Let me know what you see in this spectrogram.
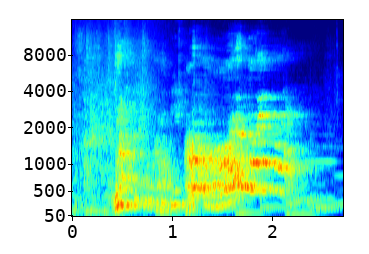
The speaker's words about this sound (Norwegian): Så hvis Ebba bjeffer i senga si også, så må hun ut på gangen til hun er stille. Når hun er stille, så får hun komme tilbake til oss, opp i hundesenga si, og der skal hun være stille og rolig.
